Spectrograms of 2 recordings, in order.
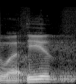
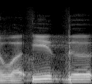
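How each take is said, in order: First: The final consonant ends without a bouncing release. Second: The final consonant ends with a bouncing release. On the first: The speaker calls it right. "ini wa'id" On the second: The speaker calls it wrong. "Jadi nggak dibaca wa'id"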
